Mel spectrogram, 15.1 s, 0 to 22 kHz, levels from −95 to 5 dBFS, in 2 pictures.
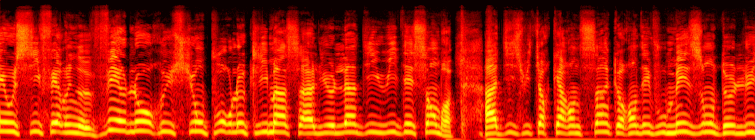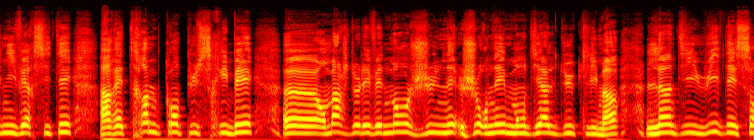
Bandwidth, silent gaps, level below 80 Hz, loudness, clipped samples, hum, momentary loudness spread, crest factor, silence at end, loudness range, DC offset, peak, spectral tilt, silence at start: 16.5 kHz; none; -66 dBFS; -23 LUFS; under 0.1%; none; 6 LU; 16 dB; 0 s; 2 LU; under 0.1%; -8 dBFS; -4 dB/octave; 0 s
